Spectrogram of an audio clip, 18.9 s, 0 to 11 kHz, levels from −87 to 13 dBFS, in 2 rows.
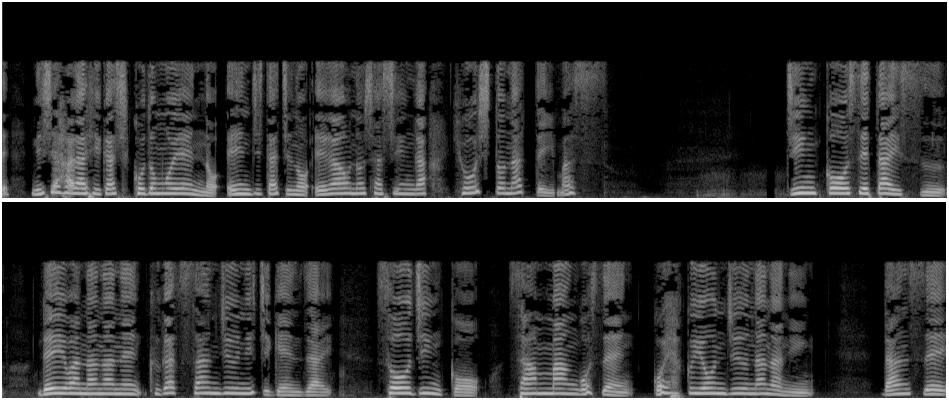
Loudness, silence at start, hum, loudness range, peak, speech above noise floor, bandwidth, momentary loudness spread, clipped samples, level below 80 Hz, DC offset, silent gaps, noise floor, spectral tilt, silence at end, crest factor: -21 LUFS; 0 s; none; 7 LU; -4 dBFS; 41 dB; 8 kHz; 9 LU; under 0.1%; -48 dBFS; under 0.1%; 7.64-7.71 s; -61 dBFS; -4 dB/octave; 0 s; 18 dB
